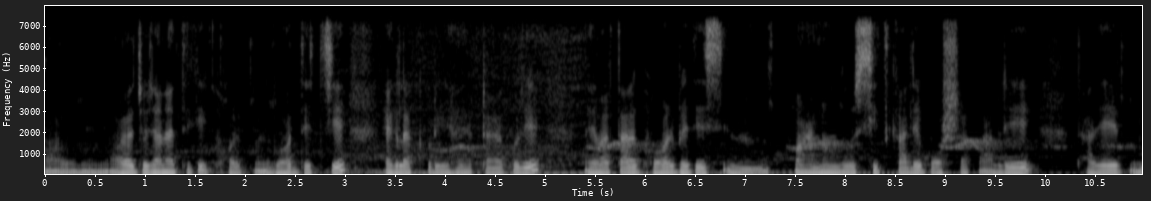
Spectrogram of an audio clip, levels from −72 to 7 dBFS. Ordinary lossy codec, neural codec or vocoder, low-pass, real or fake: none; none; 7.2 kHz; real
